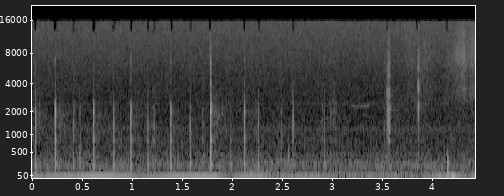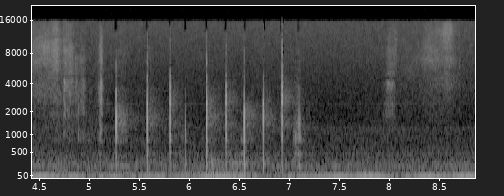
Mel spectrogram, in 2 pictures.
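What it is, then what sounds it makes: Plastic jar tapped with nails. A round green plastic aloe vera gel jar is held in both hands while long nails tap and scratch its lid, side and bottom. Many short, crisp clicks ring out unevenly over a steady low rumble, with faint soft scratching between the taps.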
